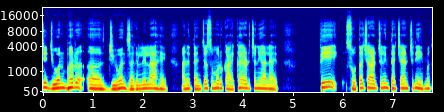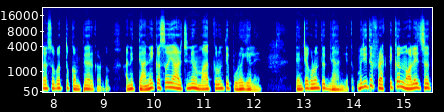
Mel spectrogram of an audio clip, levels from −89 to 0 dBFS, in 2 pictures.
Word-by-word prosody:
जे 185 - +4
जीवनभर 165 +5 +5
अ, 140 -5 +2 0.2
जीवन 140 +6 +4
जगलेलं 135 +5 +1
आहे 130 -5 +1 0.3
आणि 130 +3 0
त्यांच्यासमोर 150 +5 0
काय-काय 125 +7 -2
अडचणी 150 0 -1
आल्या 135 -2 +1
आहेत. 110 -5 -3 0.9
ते 195 +1 +3 0.2
स्वतःच्या 155 +6 0
अडचणी 155 +2 -1
आणि 165 - 0
त्याच्या 150 +2 -1
अडचणी 155 +2 0
एकमेकांसोबत 145 +2 -2
तो 160 - -4
कंपेअर 125 0 -1
करतो 105 +6 -16 0.3
आणि 130 +4 +2
त्याने 125 +6 +3
कसं 175 +2 -1
या 180 -4 +3
अडचणीवर 150 +3 +2
मात 130 0 +1
करून 150 +1 +1
ते 160 - +1
पुढे 120 +1 +2
गेले, 105 -4 -3 0.7
त्यांच्याकडून 150 +6 +1
ते - - +2
ज्ञान 110 -2 -2
घेतो. 100 - -17
म्हणजे 175 +8 +1
ते 255 - 0
प्रॅक्टिकल 180 +7 0
नॉलेजच 160 +2 +2
145 Hz, 155 wpm, -20 LUFS, 125-160 Hz, 0.9 s, जीवनभर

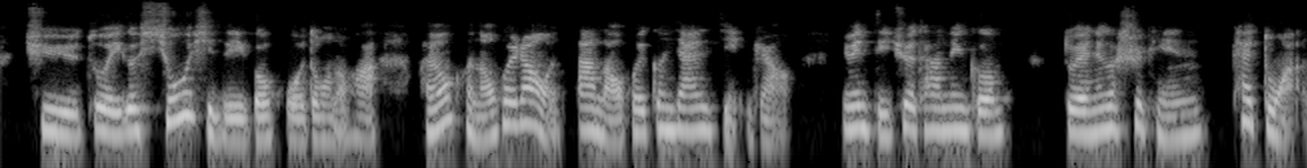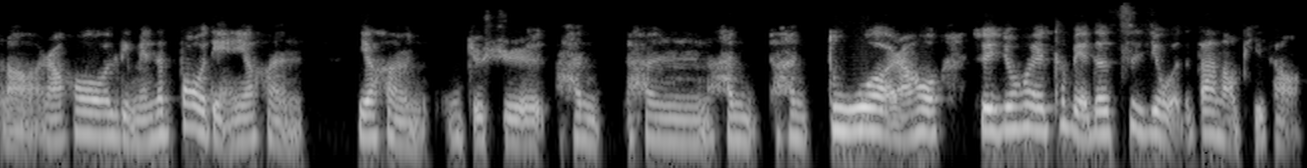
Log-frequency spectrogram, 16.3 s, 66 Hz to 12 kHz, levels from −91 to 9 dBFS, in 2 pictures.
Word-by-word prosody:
去 195 -4 +2
做 210 +3 +3
一 185 - +3
个 205 +1 +5
休 275 +10 +3
息 210 -12 0
的 155 -1 -1
一 150 - +2
个 160 - +2
活 160 -2 -3
动 160 0 -2
的 - - -5
话， 165 -2 -3 0.3
很 200 - 0
有 260 - +4
可 220 -8 -3
能 165 +2 -1
会 255 +3 +2
让 255 -3 +4
我 - - -2
的 - - -16
大 215 - +2
脑 195 - +1
会 195 -1 0
更 220 +1 +1
加 210 -1 +1
地 215 - +1
紧 - - -8
张。 - - -6 0.3
因 220 - 0
为 225 - +5
的 180 -4 -3
确 230 +5 +2
它 210 0 -2
那 210 0 +2
个 185 -1 +2 0.4
对， 190 -1 +4
那 195 - +1
个 220 - +4
视 240 +2 -1
频 180 -2 -5 0.2
太 275 - +1
短 200 -8 0
了， - - -4
然 155 0 -2
后 185 0 +1
里 170 -1 -2
面 145 - -4
的 185 - +1
爆 230 +4 +2
点 - - -2
也 155 - -2
很 165 - -8 0.3
也 175 -1 +2
很 145 -5 -5 0.2
就 - - -2
是 145 -3 -3
很 170 - -6 0.2
很 155 -3 -6
很 160 -2 -5
很 170 -2 -5
多， 210 -1 +7
然 - - +2
后 195 -2 +3 0.2
所 210 - +6
以 205 - +1
就 220 0 +4
会 220 -1 +3
特 215 +5 -4
别 180 -3 +2
地 190 0 +3
刺 210 +2 -5
激 195 - +2
我 170 - -2
的 160 - -14
大 195 0 0
脑 - - -3
皮 - - -9
层， - - -8
195 Hz, 290 characters per minute, -22 LUFS, 170-215 Hz, 0.4 s, 多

